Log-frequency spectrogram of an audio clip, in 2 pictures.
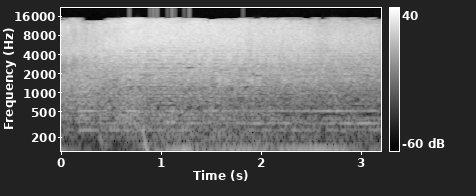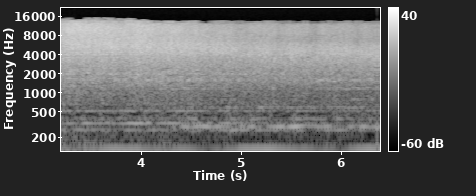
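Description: Trance music: the four-on-the-floor kick drum stops just under a second in, leaving a swelling white-noise wash over held synth chords, a breakdown in the track.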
